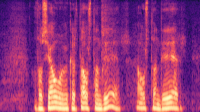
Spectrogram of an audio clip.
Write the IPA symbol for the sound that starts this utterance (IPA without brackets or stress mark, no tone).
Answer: a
